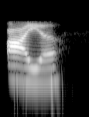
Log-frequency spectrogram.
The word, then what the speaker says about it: Aiya: Aya. – Is it I-I-A or is it, how do you spell it? – A-I-Y-A.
